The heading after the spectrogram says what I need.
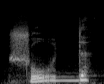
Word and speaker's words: chaude: And then the pronunciation will change a little bit. Chaude. So here you pronounce the final D, whereas in the masculine form you don't pronounce it.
